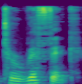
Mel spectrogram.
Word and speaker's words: terrific: is actually a verb terrify to terrific i put these together because they all have the ic ending in the adjective form the stress goes from the first to the second syllable ify is a verb ending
